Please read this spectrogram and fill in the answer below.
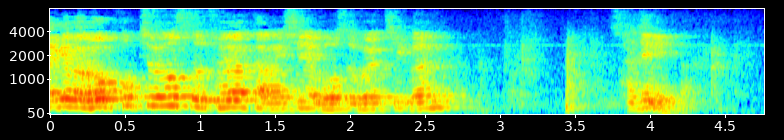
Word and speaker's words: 포츠머스: 그렇지, 포츠머스 지역입니다. 포츠머스라고 하게요. 포츠머치. 다 상관없습니다. 포츠머치. 자, 그냥 한글 발음의 차이지. 다 똑같다라고 보면 돼요.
